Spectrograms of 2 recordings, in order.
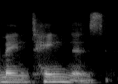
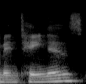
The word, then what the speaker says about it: maintenance: form is maintained but the noun is not maintainness if you say in maintenance maybe in the listening part you will not recognize the word because you say it wrong it would be maintenance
